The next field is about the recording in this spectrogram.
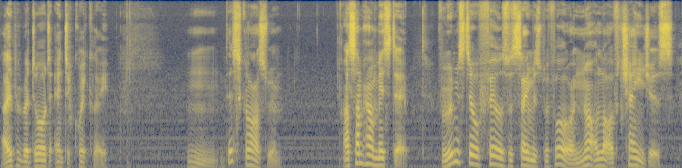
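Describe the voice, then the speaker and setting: A man's voice: mid-range voice, very animated, unhurried. A man reading a visual novel aloud with dramatic delivery, adding his own commentary as a let's player.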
